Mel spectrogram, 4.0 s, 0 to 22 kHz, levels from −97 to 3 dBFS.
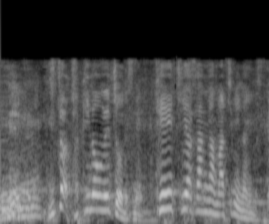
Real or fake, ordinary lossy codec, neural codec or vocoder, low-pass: fake; AAC, 32 kbps; codec, 44.1 kHz, 3.4 kbps, Pupu-Codec; 7.2 kHz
